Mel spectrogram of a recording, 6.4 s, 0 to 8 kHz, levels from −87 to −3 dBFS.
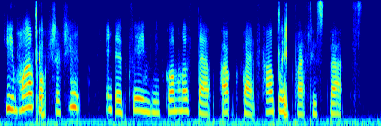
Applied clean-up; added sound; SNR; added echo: neural diffusion model UNIVERSE++.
